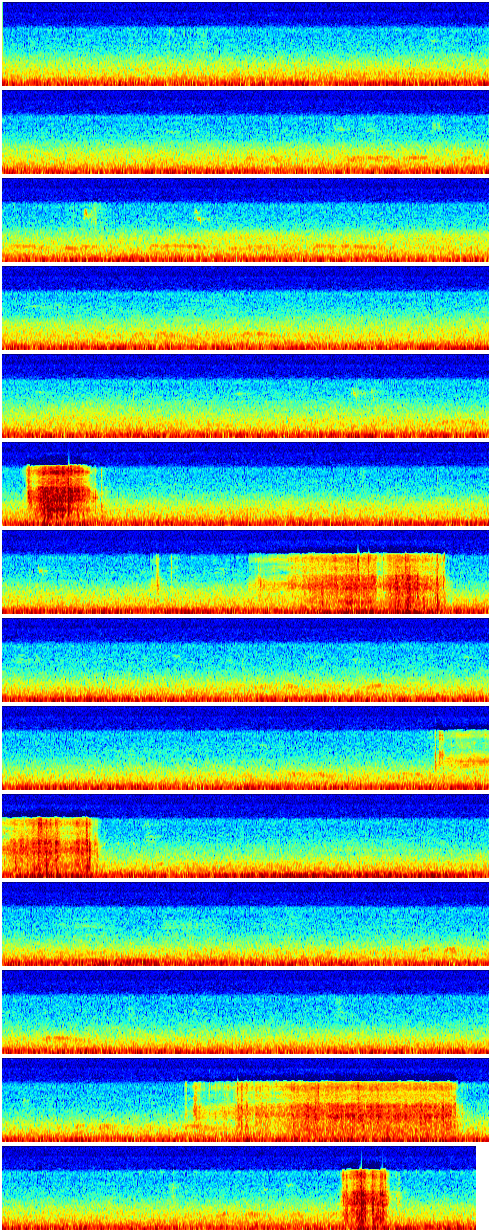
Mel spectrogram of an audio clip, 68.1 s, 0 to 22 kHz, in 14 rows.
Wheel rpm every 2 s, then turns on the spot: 0, 0, 0, 0, 0, 0, 0, 0, 0, 0, 0, 0, 10, 0, 0, 0, 10, 0, 0, 0, 0, 0, 0, 0, 0, 0, 0, 0, 0, 0, 10, 10, 0, 0.
32-34 60-64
